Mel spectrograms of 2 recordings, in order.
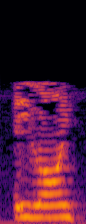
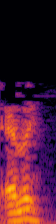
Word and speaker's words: Eli: As Eli. Yeah. Or Ellie, sorry, the girl. Ellie, yes, yeah. Ellie, yeah. I thought they were very, very good, Richard. Yeah, particularly Ellie.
